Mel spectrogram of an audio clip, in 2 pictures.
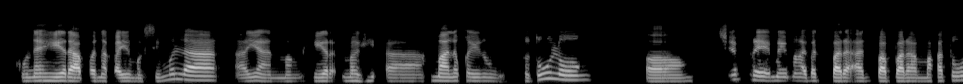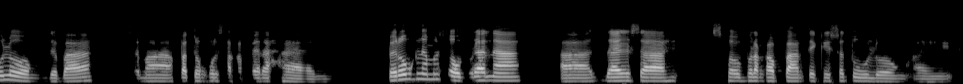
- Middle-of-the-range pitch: Yes, medium, 165 Hz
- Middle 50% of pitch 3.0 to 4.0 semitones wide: No, narrow, 2.5 semitones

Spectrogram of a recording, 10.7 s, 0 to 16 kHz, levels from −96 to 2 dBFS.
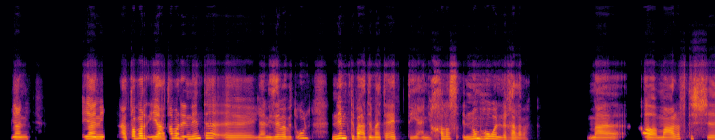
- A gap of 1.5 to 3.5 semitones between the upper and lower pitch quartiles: No, average, 4.0 semitones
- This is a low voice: No, high, 200 Hz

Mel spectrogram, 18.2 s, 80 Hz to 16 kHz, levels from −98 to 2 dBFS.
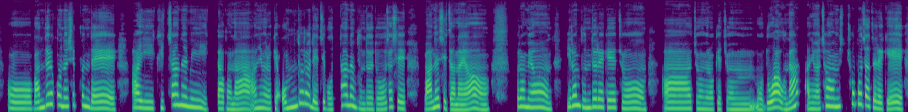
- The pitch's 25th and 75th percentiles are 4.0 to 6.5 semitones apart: Yes, wide, 5.4 semitones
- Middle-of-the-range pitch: No, high, 210 Hz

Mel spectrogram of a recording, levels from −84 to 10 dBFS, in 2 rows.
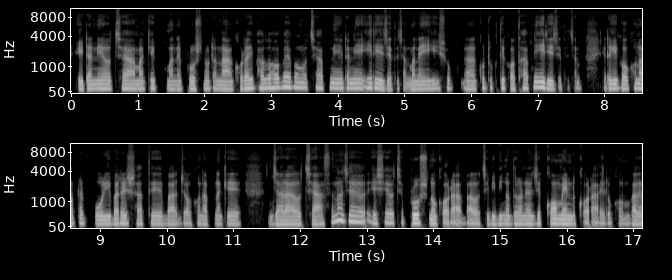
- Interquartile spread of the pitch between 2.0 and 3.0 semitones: Yes, narrow, 2.5 semitones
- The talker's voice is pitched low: Yes, low, 125 Hz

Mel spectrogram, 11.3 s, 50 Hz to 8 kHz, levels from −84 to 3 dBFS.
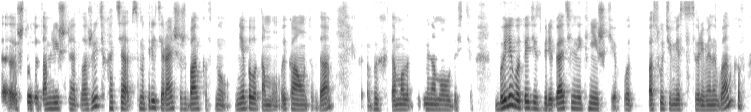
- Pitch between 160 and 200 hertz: No, medium, 140 Hz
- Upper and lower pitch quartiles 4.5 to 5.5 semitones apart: No, average, 2.8 semitones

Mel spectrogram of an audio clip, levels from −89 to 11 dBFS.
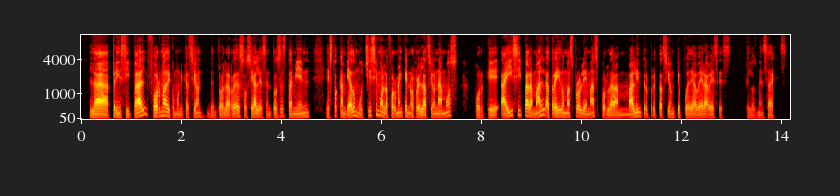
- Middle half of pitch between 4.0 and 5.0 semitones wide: Yes, average, 4.3 semitones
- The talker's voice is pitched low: Yes, low, 110 Hz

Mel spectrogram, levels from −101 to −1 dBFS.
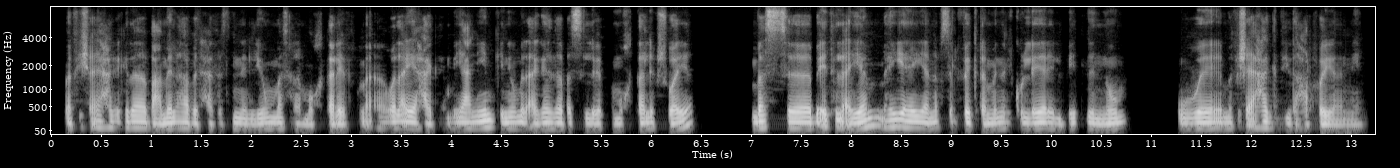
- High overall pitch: No, very low, 95 Hz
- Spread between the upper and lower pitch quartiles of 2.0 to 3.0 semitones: Yes, narrow, 2.6 semitones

